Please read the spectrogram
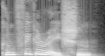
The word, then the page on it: configuration: British English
